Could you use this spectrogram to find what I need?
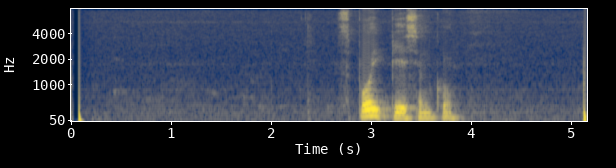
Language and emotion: Russian, neutral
